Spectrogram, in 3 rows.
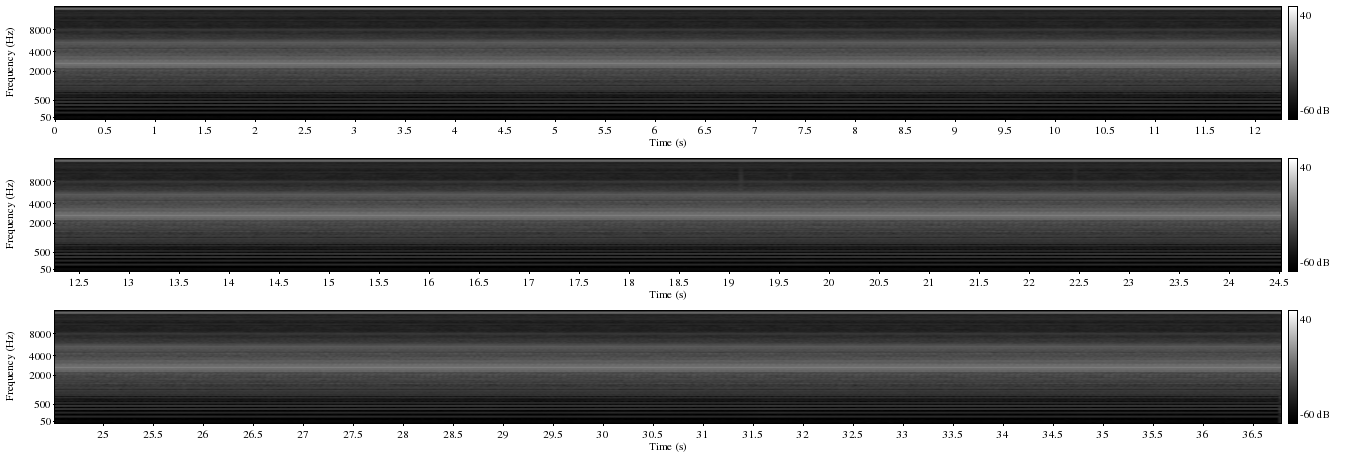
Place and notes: electric field captured with ElectroSluch3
